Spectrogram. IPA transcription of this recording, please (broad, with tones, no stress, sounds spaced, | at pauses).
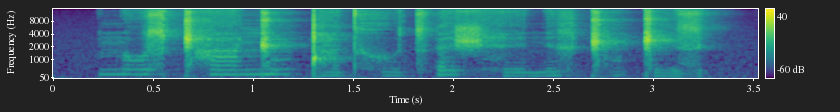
n ɔ˦ z ǁʰ a˦ ŋ͡ǁ u˦ ɡ͡ǃ a˨ t x ʊ˨ t͡sʼ ɛ˦˨ ʃ h e˨ n e˦ x ɡ͡ǁ ɔ˦ ǁ ɪ˨ z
